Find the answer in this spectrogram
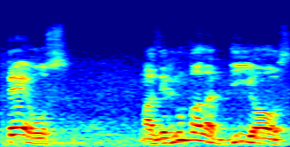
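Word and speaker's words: θεός: um pouco de teologia os teólogos italianos Eles sabem que essa palavra aqui em grego se pronuncia teos Mas ele não fala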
